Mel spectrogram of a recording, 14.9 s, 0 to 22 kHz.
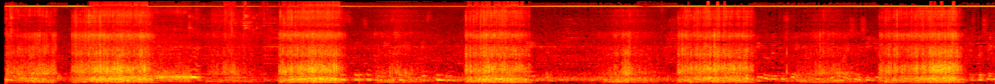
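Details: Loud, rough snores recurring about every three seconds, roughly 20 a minute, with quieter breathing between them; ordinary snoring.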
